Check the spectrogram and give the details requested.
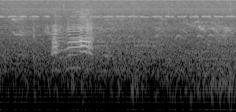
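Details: Southern screamer perched in a tree, a species rarely seen in trees. One brief, loud, harmonic honking note lasting under half a second, then quiet background with a steady faint high hum.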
